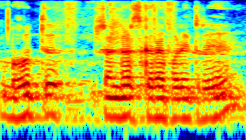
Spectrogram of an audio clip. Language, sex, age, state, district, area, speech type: Maithili, male, 60+, Bihar, Saharsa, urban, spontaneous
